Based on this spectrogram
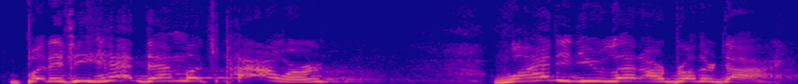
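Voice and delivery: high-pitched accusing protest; acted indignant reproach. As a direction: challenge him, voice pitched right up. Voices the sisters' reproach to Jesus.

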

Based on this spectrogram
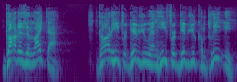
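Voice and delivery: preaching. Acted. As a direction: proclaim it with full force. Preacher proclaims God's forgiveness.

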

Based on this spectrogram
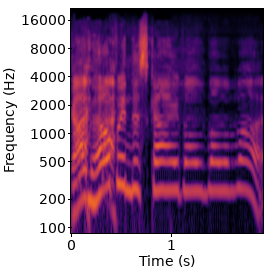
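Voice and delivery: put-on high excuse-making child voice; kid voice. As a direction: squeak it like a twelve-year-old. Kid explaining to his dad.

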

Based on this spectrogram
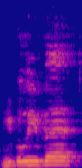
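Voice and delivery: plain reading voice

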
